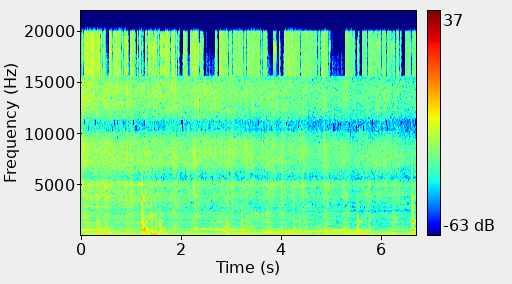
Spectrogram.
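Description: Homemade masala with red chilli powder and turmeric sautéing in a pan, a continuous soft sizzle with scattered spoon taps and scraping strokes, close and moderately quiet.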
